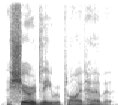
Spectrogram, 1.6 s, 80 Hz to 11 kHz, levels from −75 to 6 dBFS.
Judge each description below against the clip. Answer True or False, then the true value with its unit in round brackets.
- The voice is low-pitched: True (105 Hz)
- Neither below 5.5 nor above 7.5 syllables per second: True (6.0 syllables/s)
